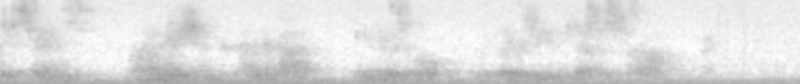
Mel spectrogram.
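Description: A crowd of men and women recite together in a large echoing hall.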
